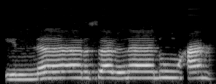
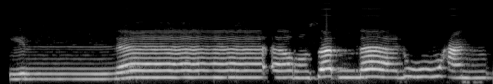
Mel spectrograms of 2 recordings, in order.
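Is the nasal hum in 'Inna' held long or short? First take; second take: short; long. First: It is rushed with a short nasal hum. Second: It is unhurried with a long nasal hum. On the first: The speaker calls it wrong. "terlalu tergesa-gesa, kurang dengung" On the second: The speaker calls it right.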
